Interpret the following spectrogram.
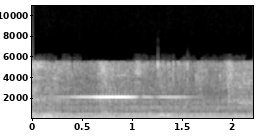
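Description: A steady low electrical hum with faint hiss in a pause between spoken phrases, with a thin high tone sounding for about a second in the middle.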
